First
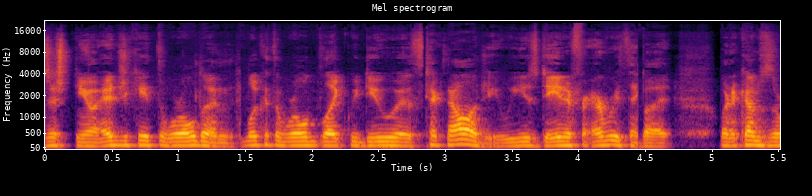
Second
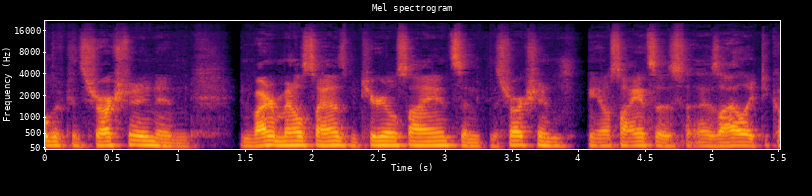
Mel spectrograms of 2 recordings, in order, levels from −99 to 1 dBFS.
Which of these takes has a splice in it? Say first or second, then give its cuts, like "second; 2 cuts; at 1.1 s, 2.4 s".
first; 3 cuts; at 1.4 s, 2.9 s, 4.4 s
